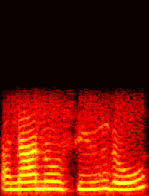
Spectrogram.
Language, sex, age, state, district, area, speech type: Kannada, female, 18-30, Karnataka, Davanagere, rural, conversation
